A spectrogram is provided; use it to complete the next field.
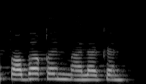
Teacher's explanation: قاعدہ ہوگا ادغام مال غنہ کا، نون تنوین کو میم میں مدغم کر کے غنہ کے ساتھ پڑھیں گے. نون تنوین کو مرج کریں گے میم کے ساتھ اور غنہ کے ساتھ پڑھیں گے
